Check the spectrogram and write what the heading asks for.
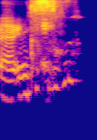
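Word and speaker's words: Ingres: This painting was made in 1814 by Angst. Did I say that right? – I think it's more like a Angst. – Oh, wait, right. – Yeah, Angst. Yeah.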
